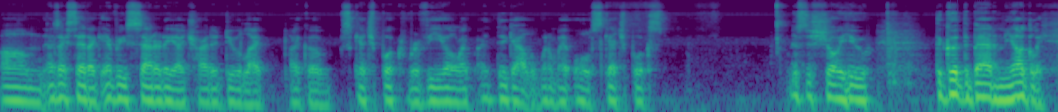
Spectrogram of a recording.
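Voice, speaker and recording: A man's very deep, low voice comes across as somewhat breathy. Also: fairly even intonation, moderate pace. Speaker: drawing teacher and artist. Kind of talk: casual tutorial vlog. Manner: halting, many fillers.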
